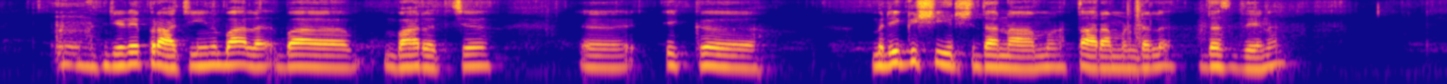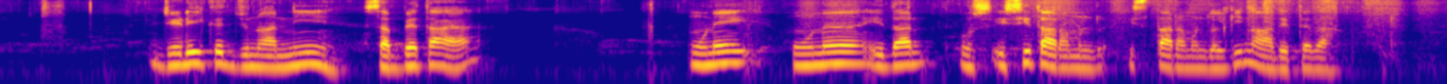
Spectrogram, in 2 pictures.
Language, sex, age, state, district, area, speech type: Dogri, male, 18-30, Jammu and Kashmir, Kathua, rural, spontaneous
